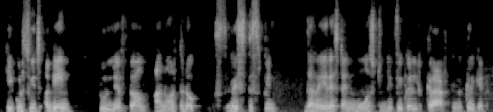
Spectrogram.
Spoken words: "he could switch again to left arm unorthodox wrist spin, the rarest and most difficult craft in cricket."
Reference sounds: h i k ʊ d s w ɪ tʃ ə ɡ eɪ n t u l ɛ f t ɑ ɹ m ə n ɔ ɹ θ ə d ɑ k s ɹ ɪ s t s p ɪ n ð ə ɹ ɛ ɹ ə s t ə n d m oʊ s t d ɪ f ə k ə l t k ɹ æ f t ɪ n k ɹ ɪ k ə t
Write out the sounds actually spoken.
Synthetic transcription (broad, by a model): h i k ʊ d s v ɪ tʃ ə ɡ eɪ n t u l ɛ f t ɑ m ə n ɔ ɹ t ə d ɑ k s ɹ ɪ s t s p ɪ n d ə ɹ ɛ ɹ ə s t ə n d m oʊ s t d ɪ f ə k ə l t k ɹ æ f t ɪ n k ɹ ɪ k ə t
